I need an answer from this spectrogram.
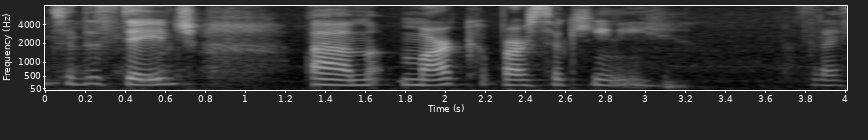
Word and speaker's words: Barsocchini: so please welcome to the stage um mark barcocchini did i say that right yeah all right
